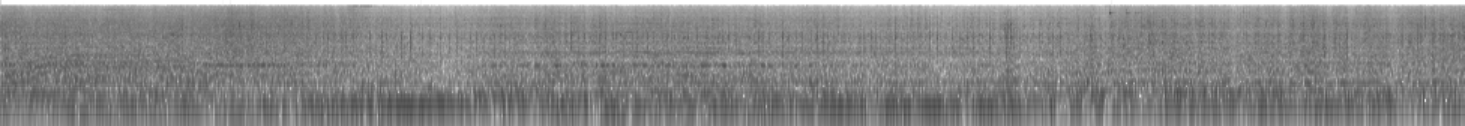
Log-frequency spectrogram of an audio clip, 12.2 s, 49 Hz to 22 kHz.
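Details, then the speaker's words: Salty Yamaha 9.9 two-stroke outboard after its no-shift problem was fixed and the carburetor passages were cleaned: a low, steady burble with an even beat and no knocking; it runs, shifts and pees. Some spitting remains, not yet adjusted. Normal running. "It runs, it shifts, it pees."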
